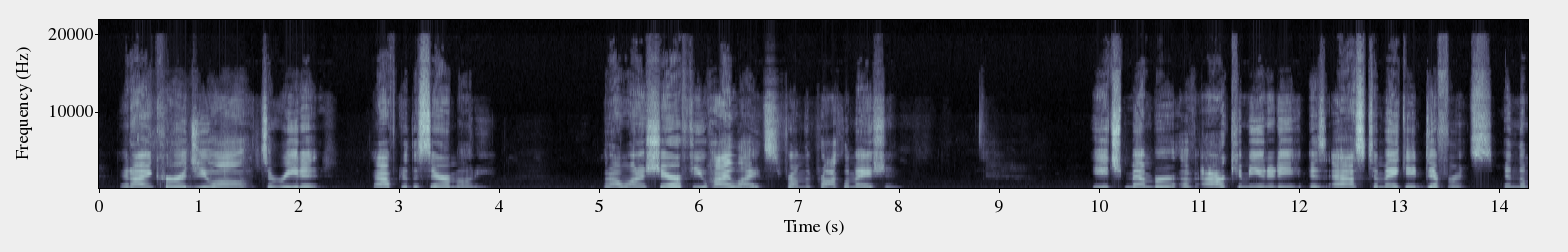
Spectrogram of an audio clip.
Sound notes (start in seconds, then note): none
